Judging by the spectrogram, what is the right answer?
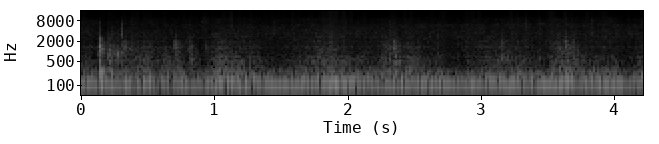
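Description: Steady low drone of a running engine, with a few light clicks and knocks over it.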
